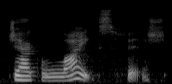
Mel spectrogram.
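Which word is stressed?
likes. The stress falls on the word likes. It is false that he dislikes it. "It's not true that he doesn't like it"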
